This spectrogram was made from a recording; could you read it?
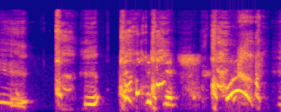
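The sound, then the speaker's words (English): A voice imitates a fit of coughing: a quick series of loud, rough coughs and throaty hacks in uneven bursts, with brief gaps between them and no clear words. “You know, as you were leading, that's like the minister about to call everybody to the altar and just start coughing.”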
